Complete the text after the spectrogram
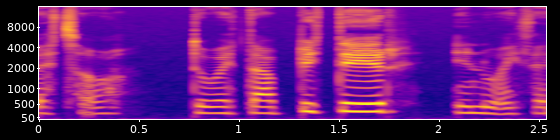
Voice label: "budr", Welsh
